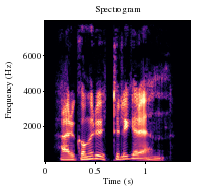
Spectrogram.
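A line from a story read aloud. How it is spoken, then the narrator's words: Guard calling down. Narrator (Swedish): vakten ... han ropade ner till de andra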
